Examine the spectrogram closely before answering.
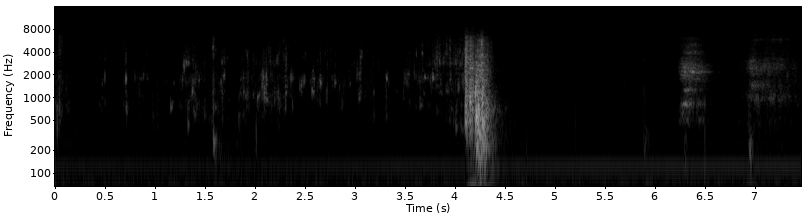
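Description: Water splashing in a bathtub: faint sloshing, one loud splash about four seconds in, and two smaller splashes near the end.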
